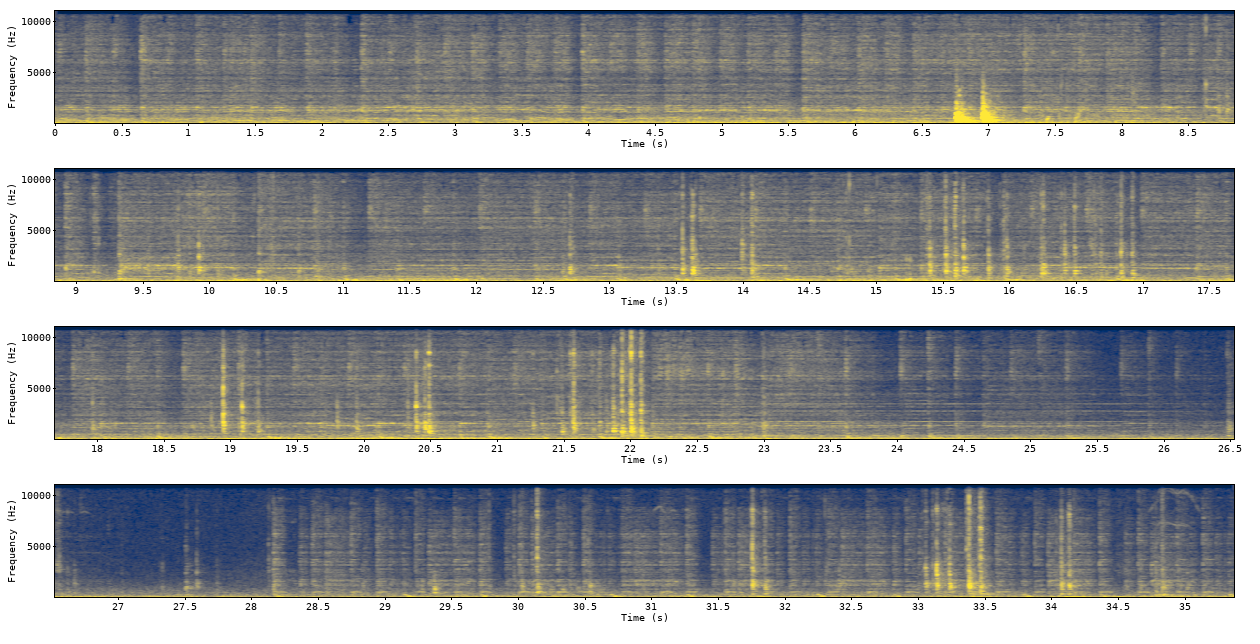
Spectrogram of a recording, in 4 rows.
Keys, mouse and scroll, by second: 9.5 middle click, 9.9 shift+middle click, 12.1 middle click, 12.2 click, 13.5 shift+b, 14.0 Return, 14.4 click, 15.8 shift+r, 16.1 n, 17.7 Return, 17.7 click, 18.9 ctrl+a, 19.0 ctrl+c, 19.2 click, 19.5 click, 20.0 click, 20.3 ctrl+v, 21.5 shift+Left, 21.7 shift+b, 23.4 click, 30.0 KP_0, 30.4 Return, 31.7 i, 32.4 click, 33.1 KP_1, 33.3 Return, 34.0 i.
